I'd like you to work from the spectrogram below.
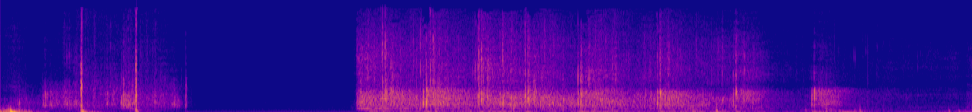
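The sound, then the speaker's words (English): A church audience applauds to welcome a guest, a sustained stretch of dense clapping that thins out toward the end, coming after a short burst of sound and a brief silence. “So let's give a warm Rittman Grace Brethren Church welcome to Gary McCammon.”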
